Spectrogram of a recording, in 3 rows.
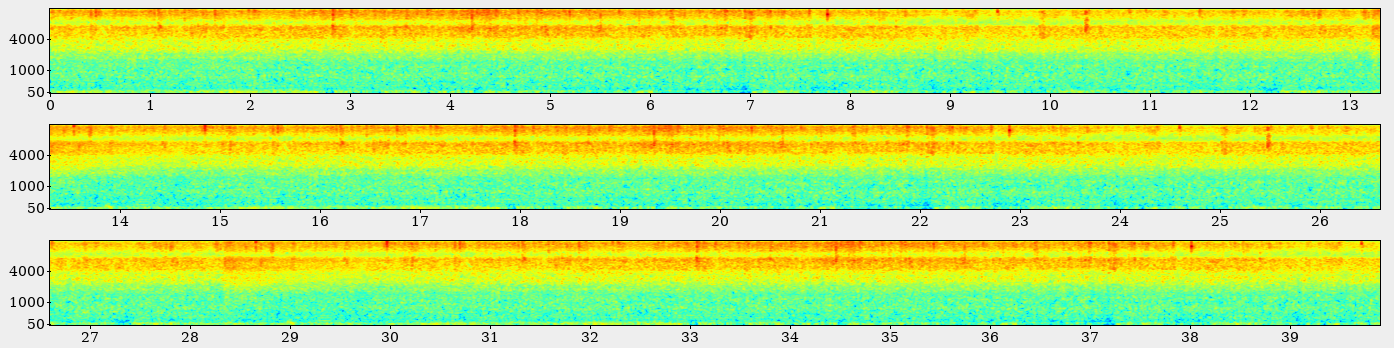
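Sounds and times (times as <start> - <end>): low wind rumble: 0.0 - 39.9
rain hiss: 0.0 - 39.9
raindrops ticking: 12.4 - 23.6, 26.7 - 39.9.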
